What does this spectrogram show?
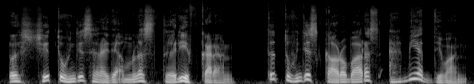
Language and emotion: Kashmiri, happy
